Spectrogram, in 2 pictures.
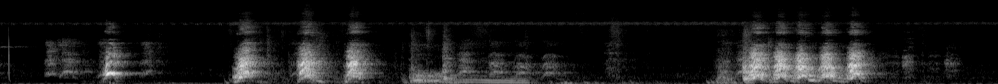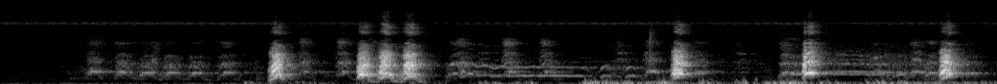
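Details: German Shepherd on night guard duty, excited and jumping around while barking to alert that a dog is outside; irregular clusters of sharp barks with a dense burst in the middle, softer whimpering tones between, and a steady high-pitched whine in the background.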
